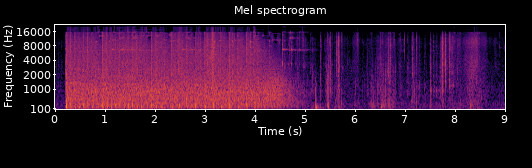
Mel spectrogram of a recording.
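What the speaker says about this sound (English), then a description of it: "We fighting Sturman with an SMG." Submachine gun fire in a Tarkov shooter game fight, a dense rapid rattle of shots for several seconds that then breaks into scattered, sharper bursts and single cracks.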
